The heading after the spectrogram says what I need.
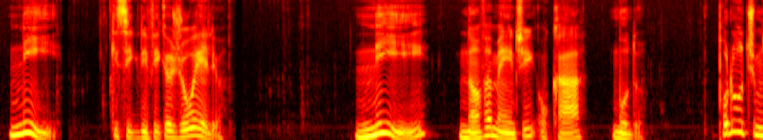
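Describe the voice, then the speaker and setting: Slow, patient male language teacher. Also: medium pitch, darkish tone, no room sound, studio quality. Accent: English-speaking learner's Portuguese. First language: English. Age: middle-aged. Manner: patient, repeats example words and exaggerates sounds to demonstrate; checks in with listeners often. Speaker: English teacher. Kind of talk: pronunciation lesson.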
